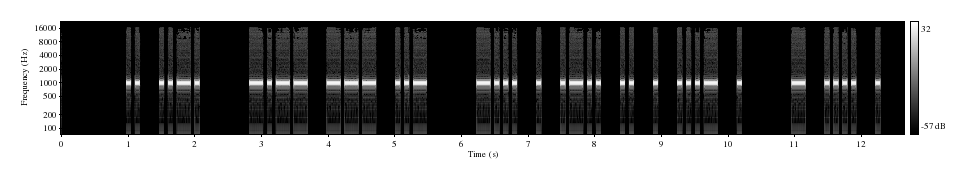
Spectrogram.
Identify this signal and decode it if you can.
Morse code, heard as a keyed tone, about 18 wpm, spaced as for 15 wpm, 1000 Hz. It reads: IF YOU BELIEVE THE
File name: qotdfiles / 15wpm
